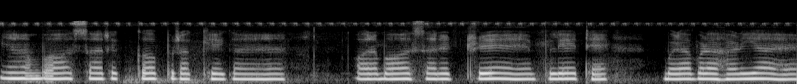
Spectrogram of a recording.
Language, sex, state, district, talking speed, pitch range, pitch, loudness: Hindi, female, Bihar, Vaishali, 130 wpm, 245-260 Hz, 250 Hz, -13 LUFS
